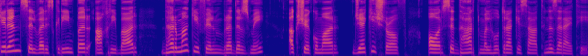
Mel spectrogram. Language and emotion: Urdu, neutral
